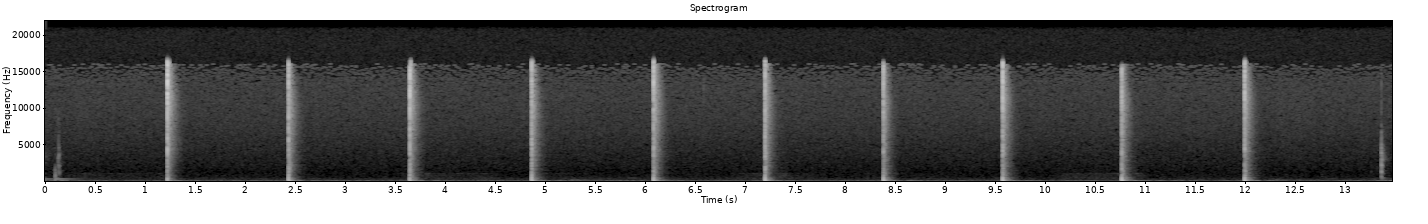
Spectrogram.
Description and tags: rubber band snap
holding a rubber band in one hand and snapping it with the other
band, rubber, snap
